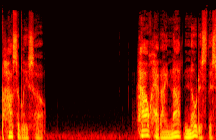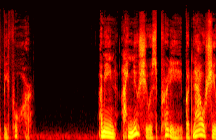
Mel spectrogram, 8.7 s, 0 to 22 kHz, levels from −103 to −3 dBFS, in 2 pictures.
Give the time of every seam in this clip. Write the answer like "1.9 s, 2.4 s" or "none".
none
